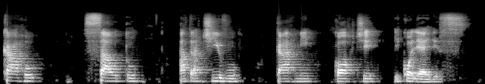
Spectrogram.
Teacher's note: As vogais E e O se realizam como I e U frouxos em núcleo de última sílaba átona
